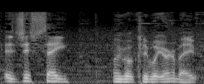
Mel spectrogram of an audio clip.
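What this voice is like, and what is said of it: Put-on Bristol accent. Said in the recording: “That's a Bristol accent. ... Well, it's close. ... it's like, my accent”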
